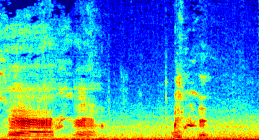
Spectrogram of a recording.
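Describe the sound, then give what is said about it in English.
A person choking, with strained, groaning voiced sounds and short grunts, loudest at the start and tapering into rough, uneven rasps. “Oh shit, bro, he's choking.”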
